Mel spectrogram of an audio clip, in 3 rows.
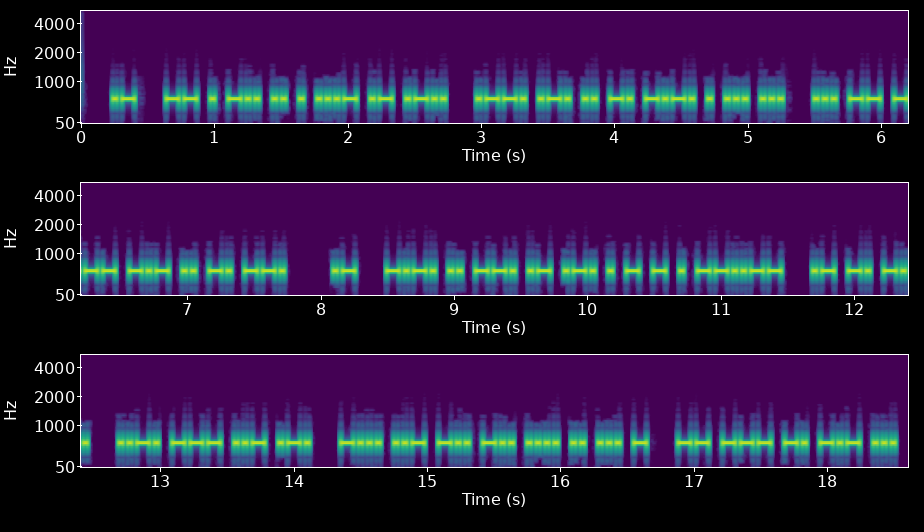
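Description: Morse code, heard as a keyed tone, about 36 wpm, 600 Hz. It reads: A MEDIEVAL PRINCESS SMOKING A CIGARETTE, AND FOUR BUDDHIST MONKS
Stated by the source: Morse practice at 36 wpm, text of Ken Follett's novel Never, from CW med Gnister.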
